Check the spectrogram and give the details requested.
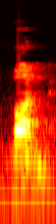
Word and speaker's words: Wand: NE and the wall wand just like you spell the magic wand w a n d but pronounced v d v so D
